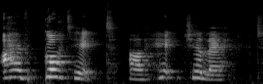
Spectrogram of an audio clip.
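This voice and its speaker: A woman's high-pitched, put-on character voice. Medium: read story.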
